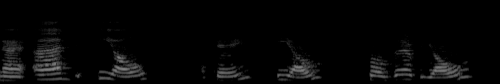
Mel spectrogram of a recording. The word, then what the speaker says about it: proverbial: add ill okay ill proverbial proverbial i change the stress or the stress is changed from the first syllable to the second syllable okay so again we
